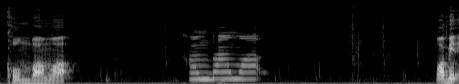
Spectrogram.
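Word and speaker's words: こんばんは: Yeah, Is it pronounced konbanwa? Yeah, it's konbanwa.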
